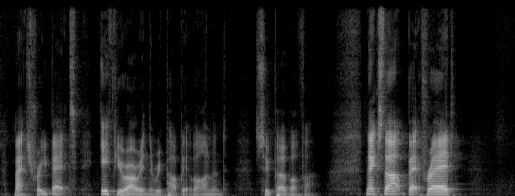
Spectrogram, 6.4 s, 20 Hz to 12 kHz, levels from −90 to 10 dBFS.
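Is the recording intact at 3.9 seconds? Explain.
Yes, at 3.9 seconds the speech runs through intact, with no dropout, click, distortion or other fault at that moment.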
